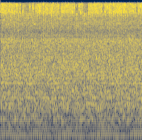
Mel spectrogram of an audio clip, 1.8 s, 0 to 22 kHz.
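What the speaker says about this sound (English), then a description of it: "Alright guys, the engine is running smooth." A 2008 Nissan Sentra engine idles steadily after a valve cover gasket, spark plug and ignition coil replacement, a close, even, continuous hum with no talk.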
